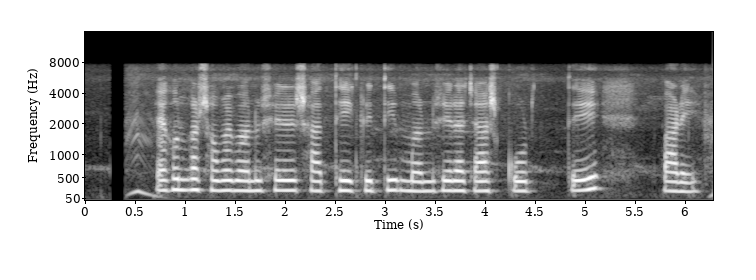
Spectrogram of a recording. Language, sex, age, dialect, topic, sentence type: Bengali, female, 25-30, Northern/Varendri, agriculture, statement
